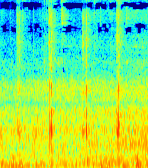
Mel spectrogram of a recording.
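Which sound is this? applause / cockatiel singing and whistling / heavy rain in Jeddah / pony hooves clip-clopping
pony hooves clip-clopping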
